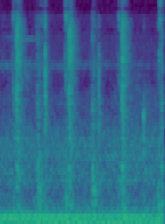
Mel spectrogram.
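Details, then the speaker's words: Motorhome emergency start button pressed with engine off: quick, even clicks about four per second over a low hum, the jump start solenoid that links the batteries engaging; normal. "you'll hear a clicking noise. That is a jump start solenoid for the engine."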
